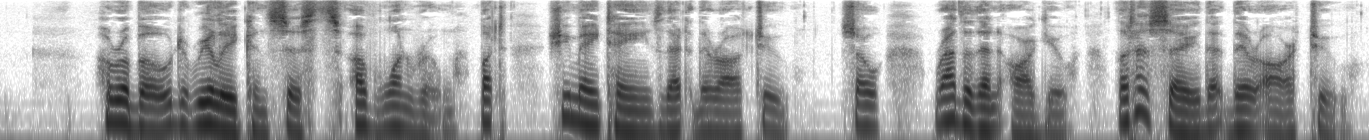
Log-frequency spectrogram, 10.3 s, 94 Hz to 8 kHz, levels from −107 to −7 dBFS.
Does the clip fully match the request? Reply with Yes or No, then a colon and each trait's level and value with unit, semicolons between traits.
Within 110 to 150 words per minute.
Yes: average, 145 wpm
